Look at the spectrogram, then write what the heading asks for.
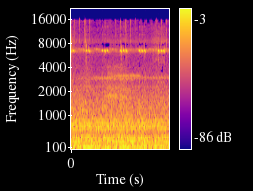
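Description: Steady high-pitched cricket chirping repeats in a continuous pulsing trill across the whole stretch, close and fairly clear over a low rumbling outdoor background.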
